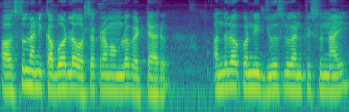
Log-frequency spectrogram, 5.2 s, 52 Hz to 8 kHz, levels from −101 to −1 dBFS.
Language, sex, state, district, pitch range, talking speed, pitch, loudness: Telugu, male, Telangana, Hyderabad, 140-150 Hz, 105 wpm, 145 Hz, -17 LUFS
